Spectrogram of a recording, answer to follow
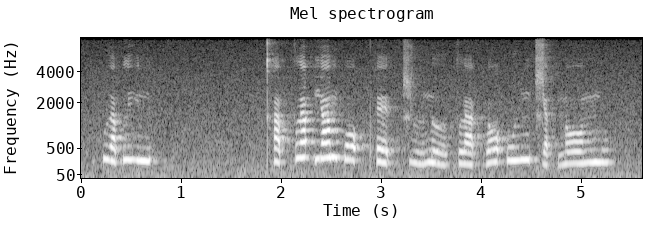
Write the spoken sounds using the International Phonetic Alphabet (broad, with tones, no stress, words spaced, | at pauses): pɯ˨˩a̯pli˧n | kʰa˨˩p̚kla˥˩ʔja˥˩mpɔ˦˥ʔ pʰɛː˨˩t̚t͡ɕɯː˩˦nɤː˩˦ kla˨˩k̚lɔ˦˥ʔwɯ˥˩ŋ t͡ɕa˨˩t̚nɔː˦˥n mu˦˥k̚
